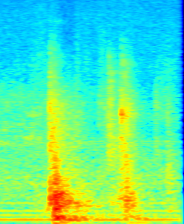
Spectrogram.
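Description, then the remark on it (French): A door opens: a solid thump of the latch and handle, then a second, lighter clunk with a brief squeak about half a second later. No one speaks. “S'ouvre.”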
